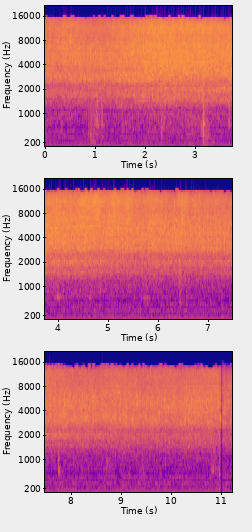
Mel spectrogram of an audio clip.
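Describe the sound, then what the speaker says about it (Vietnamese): Butter sizzling in a hot frying pan with cooking oil while spicy butter sea snails are cooked, a steady close frying hiss with small pops and crackles throughout and no talking. "Nhẹ nhàng đặt những miếng bơ thơm ngon béo ngậy vào chảo."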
